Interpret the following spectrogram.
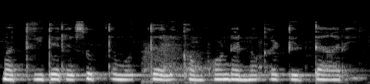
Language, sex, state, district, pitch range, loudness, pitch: Kannada, female, Karnataka, Bidar, 220-230 Hz, -15 LUFS, 225 Hz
